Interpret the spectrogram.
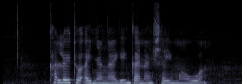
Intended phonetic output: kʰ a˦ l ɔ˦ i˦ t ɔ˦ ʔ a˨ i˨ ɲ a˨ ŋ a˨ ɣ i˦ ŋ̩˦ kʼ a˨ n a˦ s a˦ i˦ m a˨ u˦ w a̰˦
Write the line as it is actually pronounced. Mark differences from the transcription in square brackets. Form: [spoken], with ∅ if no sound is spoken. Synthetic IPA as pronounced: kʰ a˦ l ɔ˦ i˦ t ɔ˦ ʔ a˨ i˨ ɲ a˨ ŋ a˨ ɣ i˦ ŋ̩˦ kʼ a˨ n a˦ [ʃ] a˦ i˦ m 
